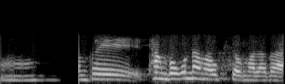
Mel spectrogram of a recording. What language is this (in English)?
Bodo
